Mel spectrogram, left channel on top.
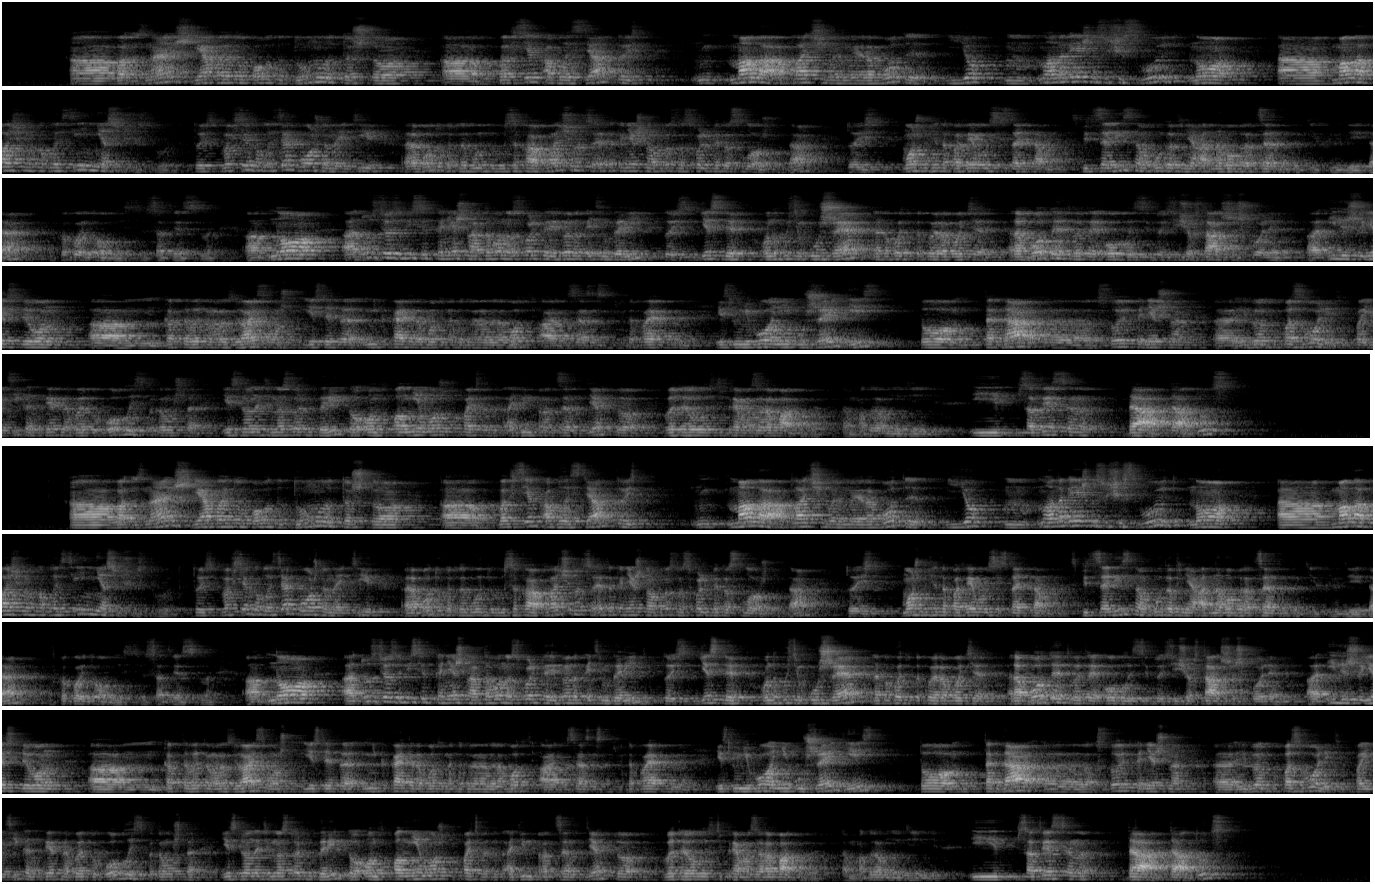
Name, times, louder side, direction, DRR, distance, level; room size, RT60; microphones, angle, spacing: voice 1, 0.7-6.3 6.9-9.8 10.0-12.4 12.8-21.8 22.2-24.2 24.5-27.6 28.1-29.5 29.8-30.5 30.8-49.8 50.3-50.7 51.0-61.2 61.4-64.2 64.5-65.7 66.0-67.1, right 2 dB, 80° right, -1 dB, 1.1 m, -32 dB
6.4 x 4.4 x 3.9 m, 1.2 s
head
